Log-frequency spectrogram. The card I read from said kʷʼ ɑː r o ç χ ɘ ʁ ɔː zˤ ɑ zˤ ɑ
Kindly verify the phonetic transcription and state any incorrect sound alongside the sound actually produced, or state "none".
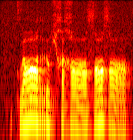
ɔː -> ɑː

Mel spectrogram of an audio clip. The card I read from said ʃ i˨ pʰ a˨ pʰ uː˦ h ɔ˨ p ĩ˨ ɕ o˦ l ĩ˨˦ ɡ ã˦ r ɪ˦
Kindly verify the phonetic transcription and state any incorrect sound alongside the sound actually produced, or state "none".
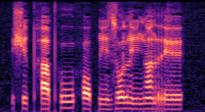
ɕ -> z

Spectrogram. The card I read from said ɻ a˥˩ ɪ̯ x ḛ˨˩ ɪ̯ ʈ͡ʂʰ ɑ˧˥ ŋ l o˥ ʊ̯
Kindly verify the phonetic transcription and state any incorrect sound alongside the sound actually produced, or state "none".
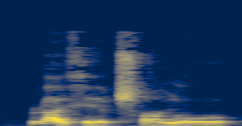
none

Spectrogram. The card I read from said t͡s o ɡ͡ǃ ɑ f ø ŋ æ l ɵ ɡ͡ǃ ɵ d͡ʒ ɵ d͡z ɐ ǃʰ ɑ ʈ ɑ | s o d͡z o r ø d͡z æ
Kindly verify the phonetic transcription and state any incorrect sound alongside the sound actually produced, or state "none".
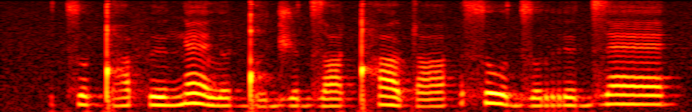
ɐ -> ɑ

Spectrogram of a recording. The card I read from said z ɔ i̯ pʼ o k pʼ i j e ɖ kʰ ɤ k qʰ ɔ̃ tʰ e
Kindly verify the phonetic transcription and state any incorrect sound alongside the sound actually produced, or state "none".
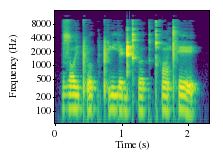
none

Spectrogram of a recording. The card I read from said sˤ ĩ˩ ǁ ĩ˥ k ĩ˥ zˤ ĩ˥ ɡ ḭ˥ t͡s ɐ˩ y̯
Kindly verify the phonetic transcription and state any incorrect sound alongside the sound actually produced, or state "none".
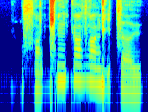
none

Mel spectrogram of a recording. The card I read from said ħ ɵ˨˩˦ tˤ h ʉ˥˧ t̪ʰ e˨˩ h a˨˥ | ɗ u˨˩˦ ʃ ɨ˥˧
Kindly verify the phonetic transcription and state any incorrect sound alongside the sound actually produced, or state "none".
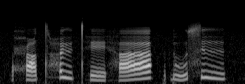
ʃ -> s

